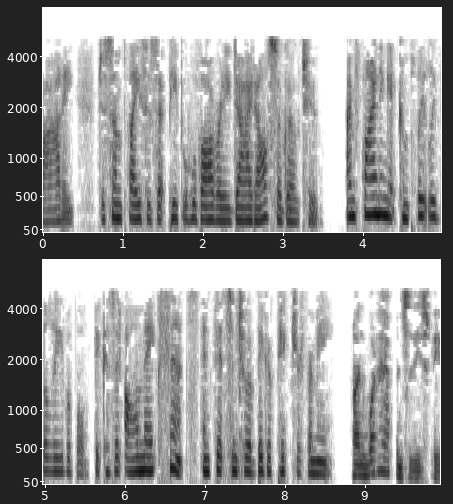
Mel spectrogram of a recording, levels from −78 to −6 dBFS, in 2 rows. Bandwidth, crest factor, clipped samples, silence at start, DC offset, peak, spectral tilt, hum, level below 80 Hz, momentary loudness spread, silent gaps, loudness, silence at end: 5.4 kHz; 18 dB; under 0.1%; 0 s; under 0.1%; -6 dBFS; -11 dB/octave; none; -52 dBFS; 9 LU; 8.71-8.77 s; -23 LUFS; 0 s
